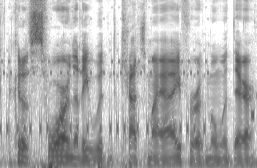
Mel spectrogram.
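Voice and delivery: ordinary talk, nothing marked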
